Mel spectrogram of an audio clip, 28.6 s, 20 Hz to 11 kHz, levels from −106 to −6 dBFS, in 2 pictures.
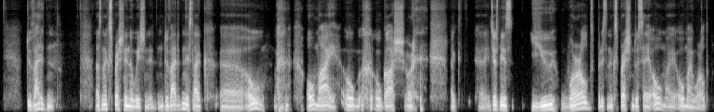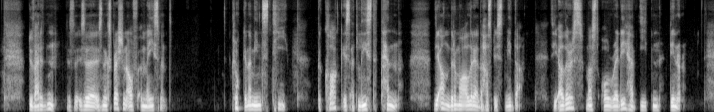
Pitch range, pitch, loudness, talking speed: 105-125 Hz, 110 Hz, -21 LUFS, 130 wpm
